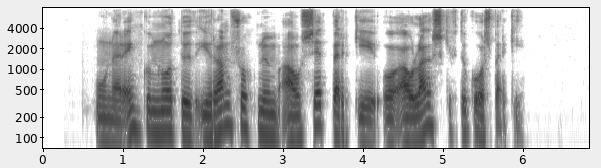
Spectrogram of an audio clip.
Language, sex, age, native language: Icelandic, male, 40-49, Icelandic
